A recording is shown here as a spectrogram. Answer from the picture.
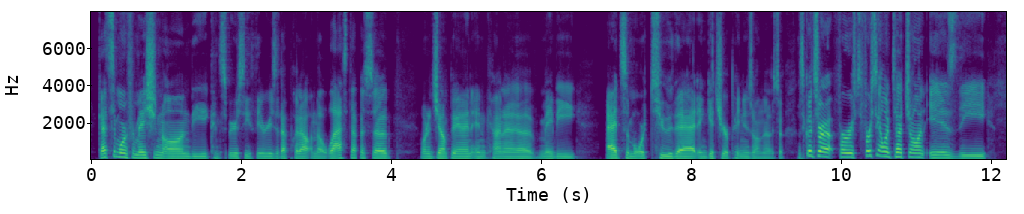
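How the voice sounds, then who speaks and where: Talking at a fairly quick pace with hardly any pauses, a man of medium pitch with an American accent uses lively intonation on a very clean recording with a silent background. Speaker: cornhole podcaster and bag reviewer. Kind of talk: casual podcast monologue. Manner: fast; halting, repeats words.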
